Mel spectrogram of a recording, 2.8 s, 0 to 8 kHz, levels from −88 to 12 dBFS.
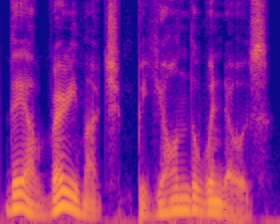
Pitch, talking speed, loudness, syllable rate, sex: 105 Hz, 150 wpm, -17 LUFS, 4.1 syllables/s, male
